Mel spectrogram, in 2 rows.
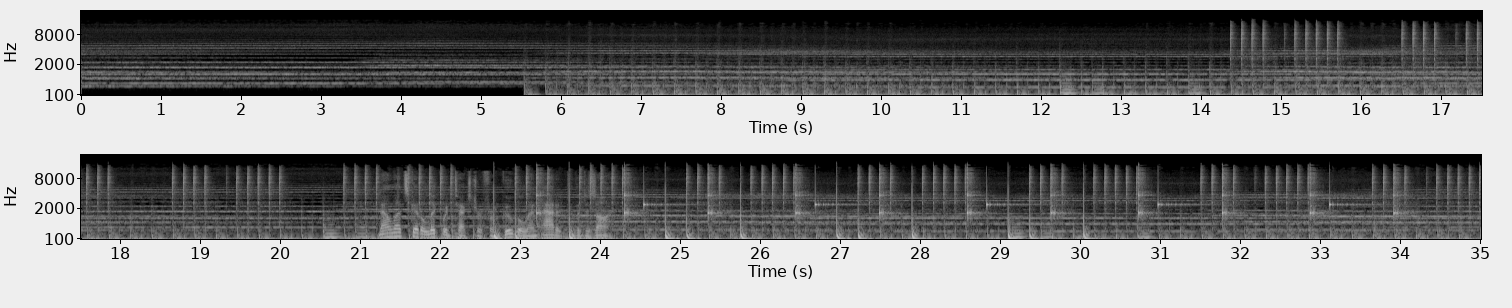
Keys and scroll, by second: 24.5-25.6 typing.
